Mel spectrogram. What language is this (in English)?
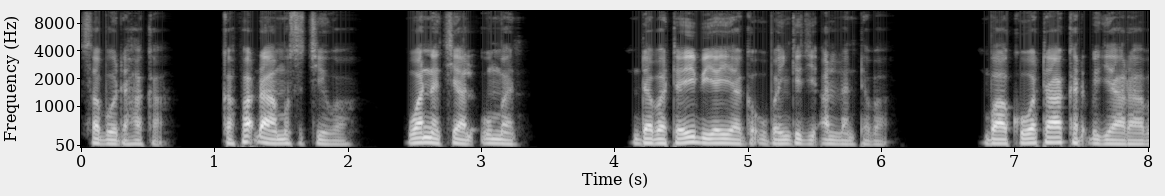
Hausa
